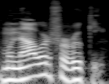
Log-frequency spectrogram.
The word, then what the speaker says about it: Munawar Faruqi: Munawar Faruqi.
